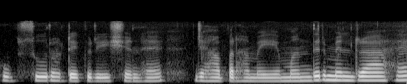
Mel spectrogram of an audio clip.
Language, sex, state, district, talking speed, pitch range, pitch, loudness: Hindi, female, Chandigarh, Chandigarh, 160 wpm, 160-185 Hz, 170 Hz, -16 LUFS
